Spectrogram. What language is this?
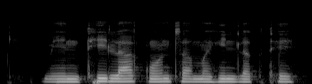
Chhattisgarhi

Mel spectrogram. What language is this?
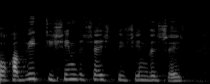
Hebrew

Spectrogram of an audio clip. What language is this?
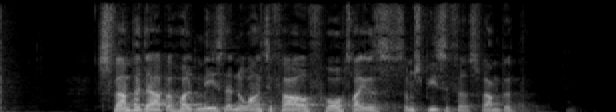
Danish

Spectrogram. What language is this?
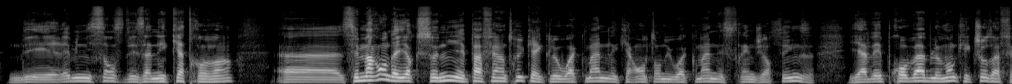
French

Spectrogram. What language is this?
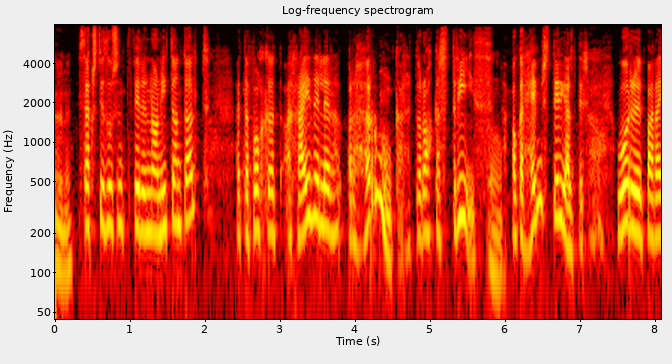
Icelandic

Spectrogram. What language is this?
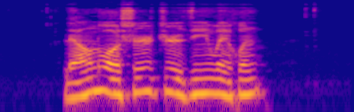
Chinese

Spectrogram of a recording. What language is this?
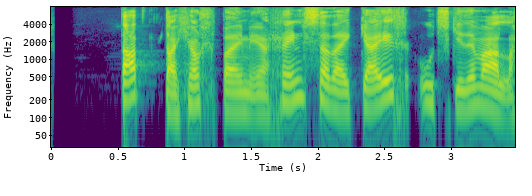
Icelandic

